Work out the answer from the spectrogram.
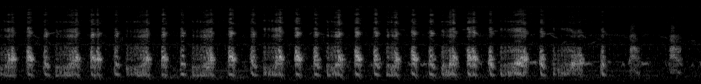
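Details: Chukar partridge calling during decoy hunting, a tethered bird facing five incoming wild males; loud, rhythmic chuck-chuck notes repeat rapidly for several seconds, harsh and mid-pitched, tapering off at the end.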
